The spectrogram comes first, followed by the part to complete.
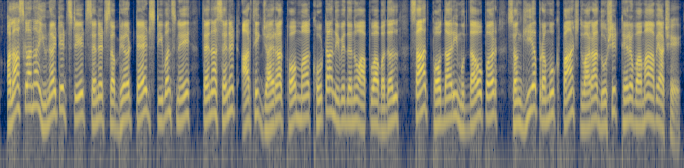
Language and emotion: Gujarati, neutral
